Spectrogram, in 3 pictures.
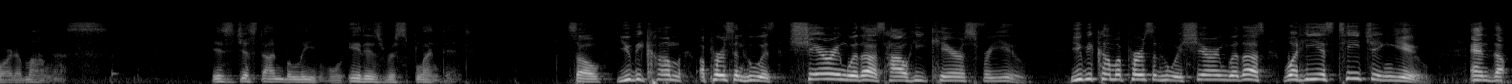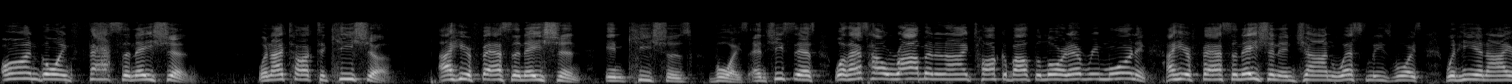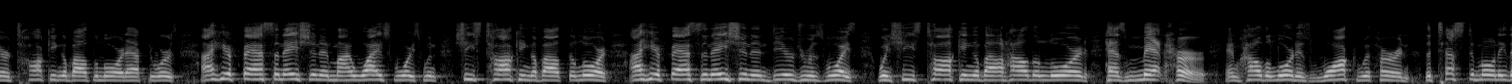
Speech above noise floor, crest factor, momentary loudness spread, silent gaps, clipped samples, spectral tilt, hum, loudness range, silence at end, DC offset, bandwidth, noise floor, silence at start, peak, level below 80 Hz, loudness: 44 dB; 18 dB; 10 LU; none; under 0.1%; -6 dB/octave; none; 5 LU; 0 s; under 0.1%; 7.6 kHz; -68 dBFS; 0 s; -6 dBFS; -58 dBFS; -25 LUFS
